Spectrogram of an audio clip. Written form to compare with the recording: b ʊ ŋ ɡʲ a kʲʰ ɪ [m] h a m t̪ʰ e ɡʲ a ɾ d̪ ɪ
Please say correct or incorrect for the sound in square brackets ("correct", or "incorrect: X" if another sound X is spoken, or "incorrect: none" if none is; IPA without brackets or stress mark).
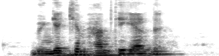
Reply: correct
